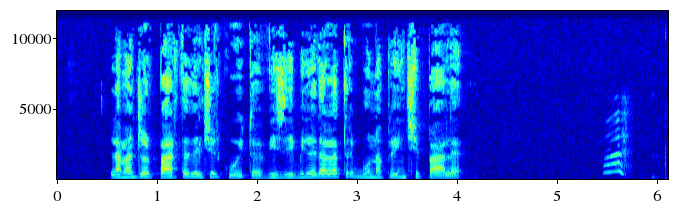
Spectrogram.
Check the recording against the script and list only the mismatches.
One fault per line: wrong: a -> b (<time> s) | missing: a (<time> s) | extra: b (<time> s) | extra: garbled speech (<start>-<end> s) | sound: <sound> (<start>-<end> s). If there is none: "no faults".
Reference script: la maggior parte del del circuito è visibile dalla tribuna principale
missing: del (1.4 s)
sound: laugh (5.4-5.8 s)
